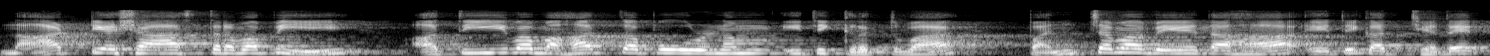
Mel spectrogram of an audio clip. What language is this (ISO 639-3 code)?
san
